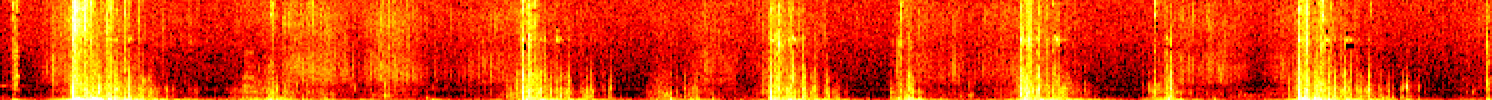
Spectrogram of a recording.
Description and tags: thump dog body
body, dog, thump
